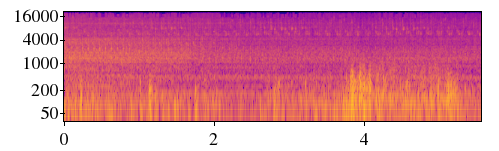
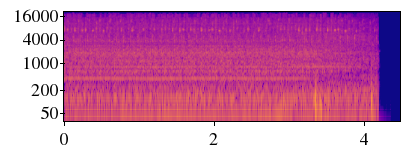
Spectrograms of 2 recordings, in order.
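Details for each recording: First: 2004 Vauxhall Corsa C 1.2 petrol, off the road two years, idling before its oil change. Busy light chatter from the top end over a mid-pitched hum; owner judges it noisy at the top end and needing fresh oil. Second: 2004 Vauxhall Corsa C 1.2 petrol, off the road two years, idling after a full service with fresh oil and new filters and plugs. Even, smooth idle with a soft steady hum.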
